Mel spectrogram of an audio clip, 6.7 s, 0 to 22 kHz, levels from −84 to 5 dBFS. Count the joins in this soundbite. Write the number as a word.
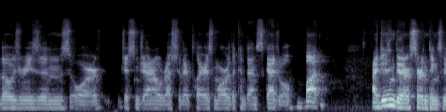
zero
